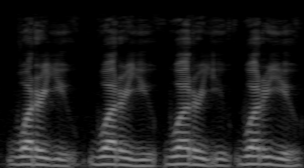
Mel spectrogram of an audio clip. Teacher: very fast quite flat lower in volume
